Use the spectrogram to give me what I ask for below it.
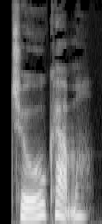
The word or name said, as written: tågekammer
